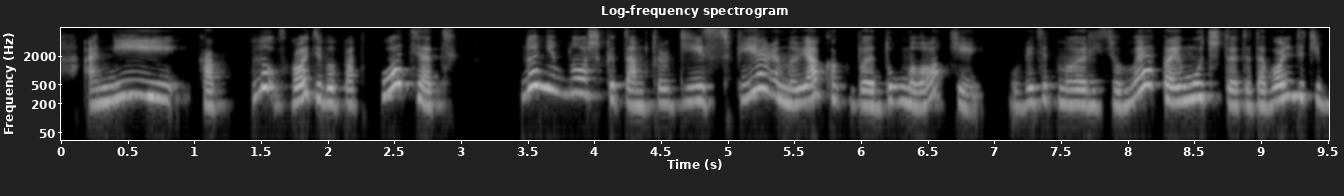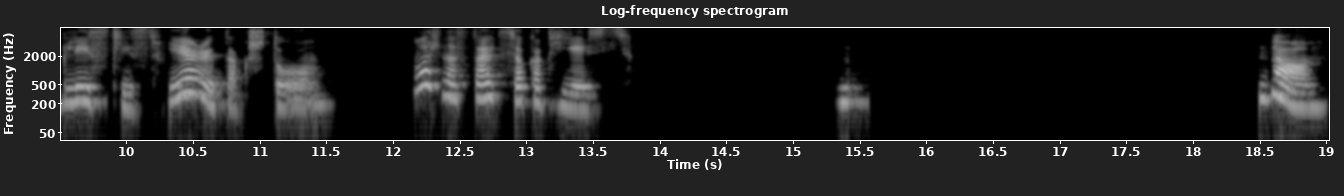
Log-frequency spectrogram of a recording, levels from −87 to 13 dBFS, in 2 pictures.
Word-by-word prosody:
они 265 +4 -2
как, 185 -1 -3 0.2
ну, 450 +1 +1
вроде 265 -6 +3
бы 215 0 0
подходят, 310 - 0 0.6
но 455 - +1
немножко 335 - -1
там 190 -5 -2
другие 210 +4 -6
сферы, 280 - -1
но 205 -3 -3
я 240 +9 +5
как 245 -6 -9
бы 190 -2 -1
думала: 190 -2 -3
"Окей, 155 -7 -10 0.2
увидят 220 +6 -8
моё 200 -1 -2
резюме, 190 - -4
поймут, 260 +5 +2
что 275 -8 -3
это 185 0 -5
довольно-таки 245 +7 -1
близкие 215 -5 -5
сферы, 290 - +3
так - - -8
что - - -5 0.7
можно 470 - +3
оставить 260 +1 +2
всё 230 -3 0
как 220 -2 -5
есть". 155 -4 -6 1.6
М. 220 0 -12 2.9
Да. 175 -9 +9
230 Hz, 110 wpm, -24 LUFS, 195-280 Hz, 2.9 s, Да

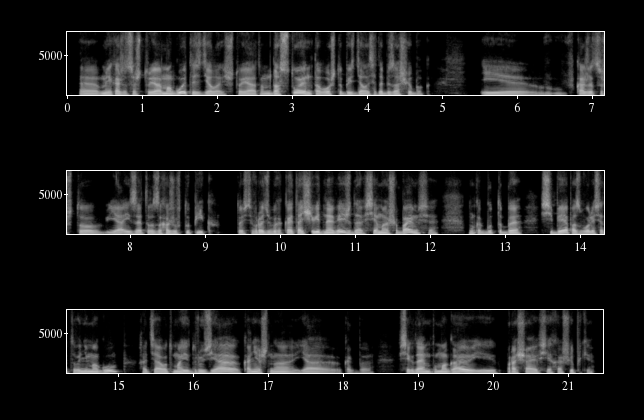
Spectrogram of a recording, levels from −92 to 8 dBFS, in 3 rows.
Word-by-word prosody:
э, 105 -3 -1
мне 120 +5 0
кажется, 120 -1 -1
что 125 - -4
я 115 -2 +5
могу 110 - +6
это 155 - +3
сделать, 100 -1 -1
что 115 - -4
я 105 -1 +2
там 105 0 -4
достоин 135 +8 +4
того, 115 +8 +1
чтобы 115 -5 -3
сделать 115 +2 -1
это 120 -1 -1
без 115 0 -4
ошибок. 110 -3 -4 0.7
И 115 -1 -1
в 145 +7 -15
кажется, 140 -3 0
что 125 -2 -2
я 130 +1 0
из-за 125 0 0
этого 125 -1 -2
захожу 125 +1 -1
в 125 - -14
тупик. 130 -8 -5 0.2
То - - -5
есть 115 +2 -5
вроде 130 0 +1
бы 130 - 0
какая-то 135 +1 +1
очевидная 130 -4 +5
вещь, 190 - +4
да, 115 -4 -2
все 145 +7 +1
мы 115 -2 +3
ошибаемся, 115 - 0 0.4
но 120 - -5
как 120 0 -5
будто 145 +3 -3
бы 115 -2 +3 0.2
себе 125 +5 +3
я 170 - +7
позволить 130 +1 +1
этого 120 -1 -3
не 120 0 0
могу, 135 - 0 0.2
хотя 120 +2 -2
вот 120 -2 -2
мои 120 +2 +1
друзья, 115 +7 0
конечно, 110 -2 -2
я 105 0 -4 0.2
как 115 -1 -11
бы 110 0 -16 0.3
всегда 115 +1 +1
им 115 -1 -1
помогаю 115 +7 +2
и 115 0 -3
прощаю 115 +2 0
всех 120 +2 -6
ошибки. 125 -1 -8
120 Hz, 180 wpm, -23 LUFS, 110-130 Hz, 0.7 s, я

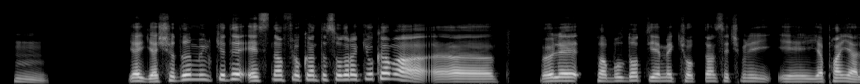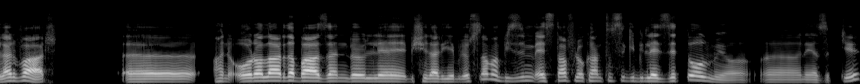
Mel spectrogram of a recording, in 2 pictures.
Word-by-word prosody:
Hıı. 110 -10 -13 0.8
Ya, 160 - +6
yaşadığım 185 +11 +2
ülkede 225 +2 +2
esnaf 215 +2 -1
lokantası 215 0 -2
olarak 220 +1 +2
yok 245 +2 -4
ama, 230 -9 +4
eee, 130 +1 +1
p - - -33 0.3
böyle 170 +7 +4 0.2
tabildot 165 +3 -2
yemek, 160 -1 -2
çoktan 155 +1 -4
seçmeli 155 0 -10
y 130 - -14
eee, 130 0 -6
yapan 135 +3 -1
yerler 145 +1 +1
var. 170 +1 +2 0.7
Eee, 125 0 0 0.2
hani, 145 +1 -9
oralarda 170 +3 +4
bazen, 155 -2 +4
böyle, 145 -3 0
bir - - -15
şeyler 140 -2 -2
yiyebiliyorsun 130 0 -7
ama 125 - -5
bizim 160 +3 -12
esnaf 170 +3 -3
lokantası 165 0 -8
gibi 155 -1 -10
lezzetli 150 +4 -2
olmuyor, 110 - -4 0.5
eee, 110 - -14
ne 110 - -11
yazık 105 -3 -13
ki. 160 - -6
155 Hz, 140 wpm, -21 LUFS, 135-175 Hz, 0.8 s, Ya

